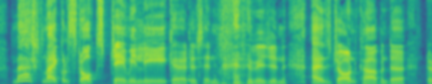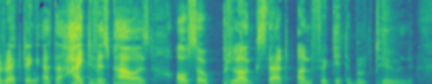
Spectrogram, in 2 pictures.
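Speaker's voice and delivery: put-on British man's accent. Reading the movie's list entry after being asked: British guy voice. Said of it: "hit us with that British guy voice".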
